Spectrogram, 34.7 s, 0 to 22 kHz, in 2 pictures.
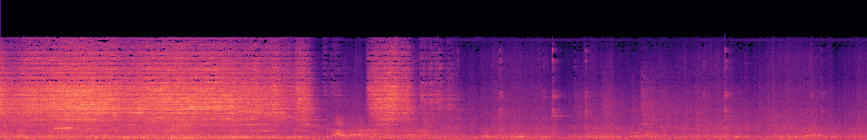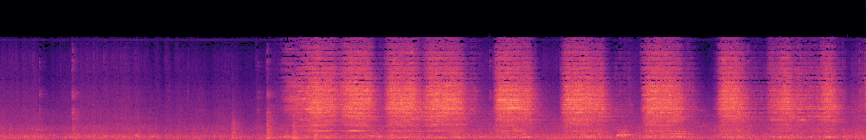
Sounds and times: bandsaw heard frequently, resonating off buildings 0.0 - 9.4
men working 0.0 - 34.6
bandsaw heard frequently, resonating off buildings 22.5 - 34.6

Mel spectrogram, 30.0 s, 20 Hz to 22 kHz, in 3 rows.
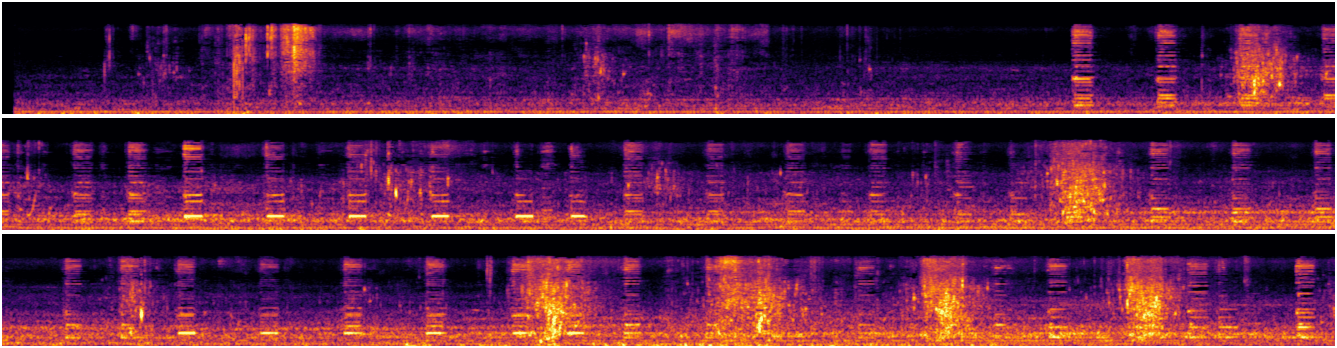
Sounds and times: river 0.2 - 29.9
playing guitar 8.0 - 29.9

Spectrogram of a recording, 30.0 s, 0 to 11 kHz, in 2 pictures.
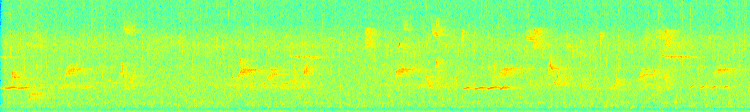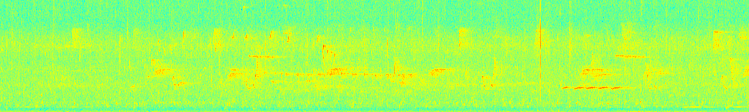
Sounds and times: babbling brook 0.0 - 29.9

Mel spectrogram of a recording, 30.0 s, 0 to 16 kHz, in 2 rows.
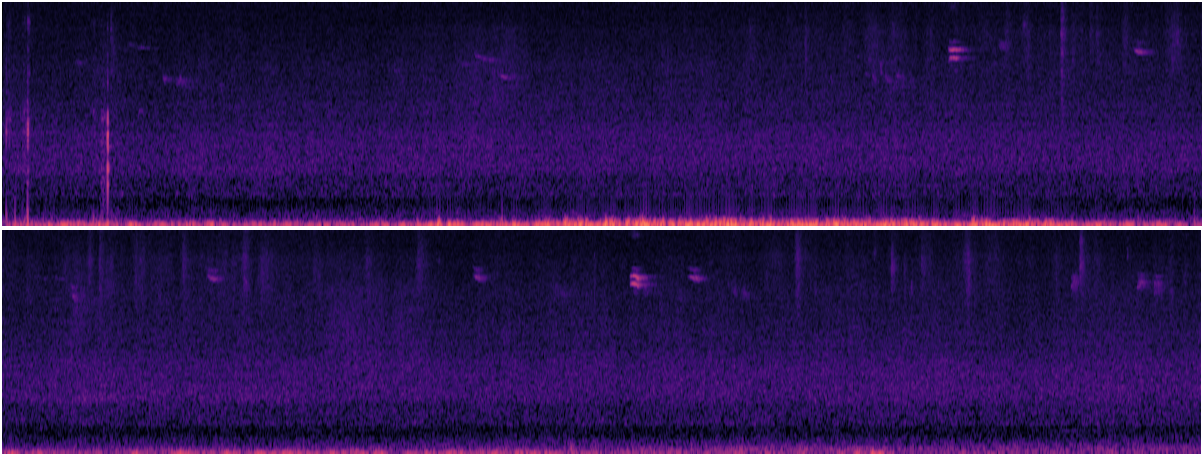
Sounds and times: river 18.9 - 29.9

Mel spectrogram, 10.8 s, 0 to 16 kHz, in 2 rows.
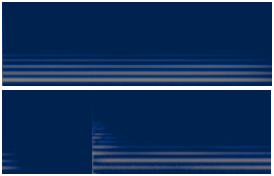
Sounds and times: analog koto notes 7.2 - 10.7

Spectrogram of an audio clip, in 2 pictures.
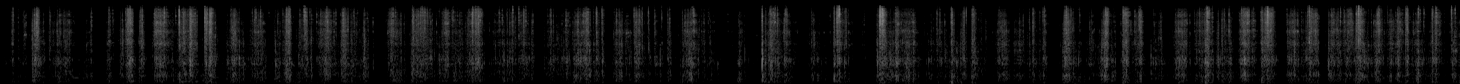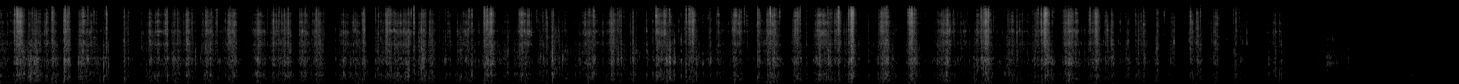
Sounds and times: pencil box 16.2 - 28.5

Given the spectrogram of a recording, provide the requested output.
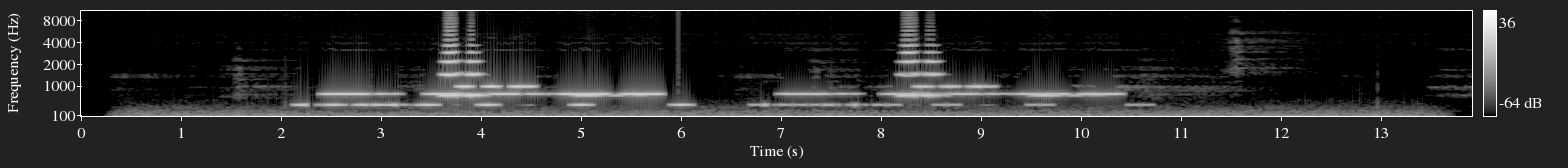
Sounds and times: drone 1.5 - 10.8
beeping 2.2 - 10.7

